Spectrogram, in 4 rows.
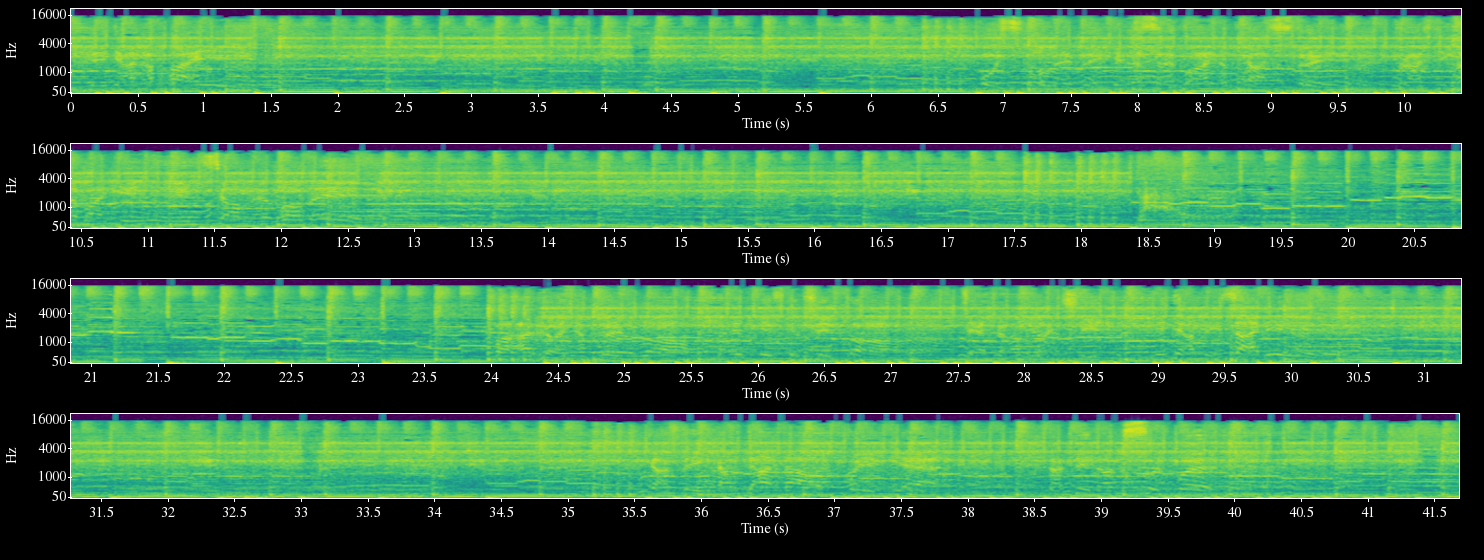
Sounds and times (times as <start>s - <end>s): Rock music: 0.0s - 41.6s.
